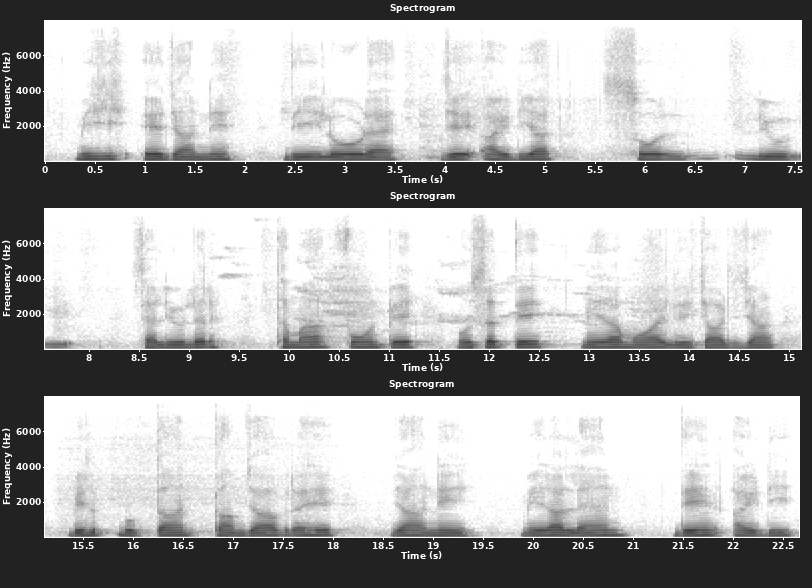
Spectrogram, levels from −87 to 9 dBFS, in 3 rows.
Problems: low volume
